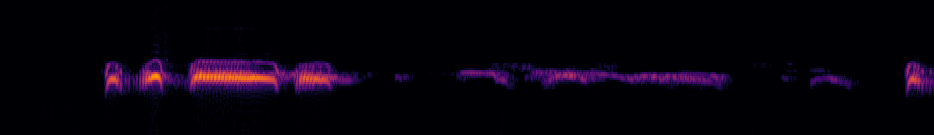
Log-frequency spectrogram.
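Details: Spotted dove cooing as a decoy to make other doves coo: a full phrase of two short notes and a long mellow coo, followed by softer, fainter wavering coos and the start of another phrase.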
